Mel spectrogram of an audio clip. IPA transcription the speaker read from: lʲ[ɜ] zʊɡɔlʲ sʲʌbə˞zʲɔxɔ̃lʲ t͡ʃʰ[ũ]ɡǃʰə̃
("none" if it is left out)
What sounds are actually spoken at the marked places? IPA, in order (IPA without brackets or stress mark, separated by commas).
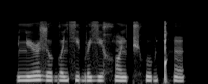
ə˞, u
